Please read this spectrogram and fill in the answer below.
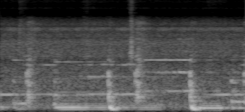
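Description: Background music with a steady beat: sustained notes over a regular hit roughly every second.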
